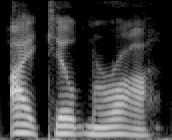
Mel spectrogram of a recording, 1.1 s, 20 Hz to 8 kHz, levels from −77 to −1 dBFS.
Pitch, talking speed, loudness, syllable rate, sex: 155 Hz, 165 wpm, -19 LUFS, 6.0 syllables/s, female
